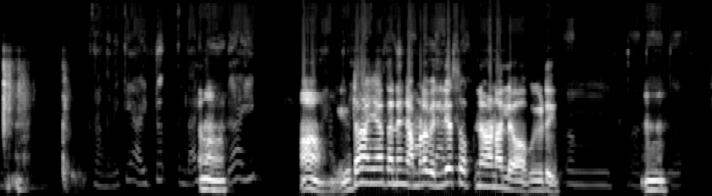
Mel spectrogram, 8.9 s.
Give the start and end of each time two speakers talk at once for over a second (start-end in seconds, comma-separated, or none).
4.0-5.8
